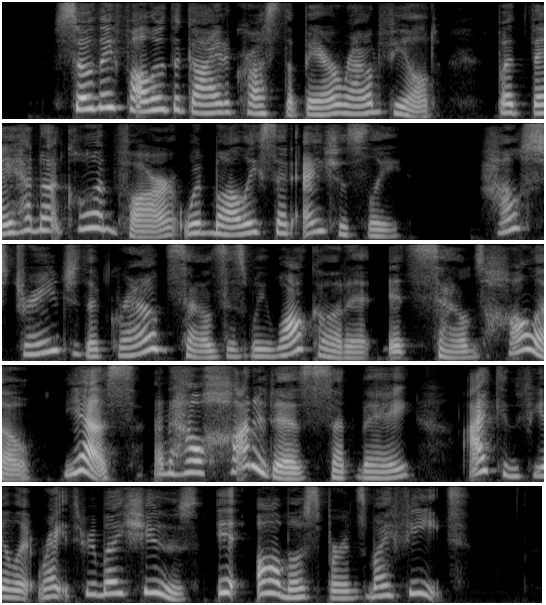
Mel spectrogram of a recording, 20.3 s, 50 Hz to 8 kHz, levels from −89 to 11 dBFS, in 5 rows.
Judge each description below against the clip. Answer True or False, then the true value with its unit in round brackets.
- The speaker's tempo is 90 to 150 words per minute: False (160 wpm)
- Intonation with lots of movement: True (8.5 semitones)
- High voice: True (220 Hz)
